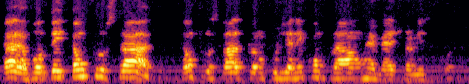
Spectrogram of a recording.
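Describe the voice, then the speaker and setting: Speaking quickly in a slightly high voice, a male pastor shares an emotional testimony on a podcast interview, imitating the voices of the people he describes. A faint hum runs under the tinny, phone-like audio.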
